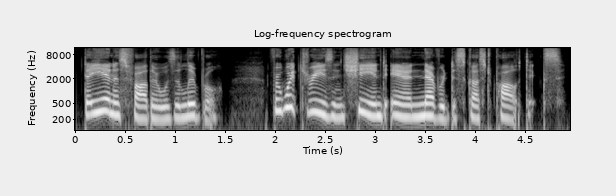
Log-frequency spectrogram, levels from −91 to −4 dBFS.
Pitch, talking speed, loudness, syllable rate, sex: 240 Hz, 170 wpm, -18 LUFS, 5.9 syllables/s, female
